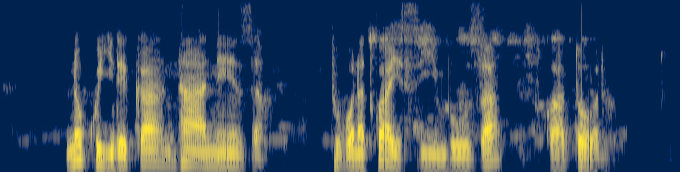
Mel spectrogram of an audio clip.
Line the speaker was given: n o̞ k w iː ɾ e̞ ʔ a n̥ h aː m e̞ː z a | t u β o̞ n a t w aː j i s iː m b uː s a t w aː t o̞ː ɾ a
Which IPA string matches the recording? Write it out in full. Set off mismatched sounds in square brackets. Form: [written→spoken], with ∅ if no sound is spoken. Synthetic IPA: n o̞ k w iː ɾ e̞ [ʔ→k] a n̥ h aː [m→n] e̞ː z a | t u β o̞ n a t w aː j i s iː m b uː [s→z] a t w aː t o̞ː ɾ a

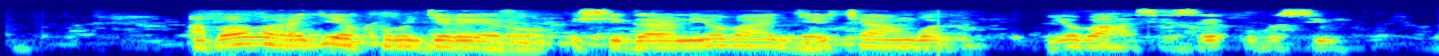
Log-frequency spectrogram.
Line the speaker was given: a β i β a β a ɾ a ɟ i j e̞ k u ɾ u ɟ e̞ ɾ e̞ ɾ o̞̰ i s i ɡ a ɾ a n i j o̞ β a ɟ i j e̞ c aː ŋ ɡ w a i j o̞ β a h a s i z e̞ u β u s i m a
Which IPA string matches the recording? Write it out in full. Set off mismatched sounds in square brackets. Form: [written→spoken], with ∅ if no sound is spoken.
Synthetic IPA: a β [i→a] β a β a ɾ a ɟ i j e̞ k u ɾ u ɟ e̞ ɾ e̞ ɾ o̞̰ i s i ɡ a ɾ a n i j o̞ β a ɟ i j e̞ c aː ŋ ɡ w a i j o̞ β a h a s i z e̞ u β u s i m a

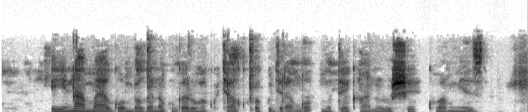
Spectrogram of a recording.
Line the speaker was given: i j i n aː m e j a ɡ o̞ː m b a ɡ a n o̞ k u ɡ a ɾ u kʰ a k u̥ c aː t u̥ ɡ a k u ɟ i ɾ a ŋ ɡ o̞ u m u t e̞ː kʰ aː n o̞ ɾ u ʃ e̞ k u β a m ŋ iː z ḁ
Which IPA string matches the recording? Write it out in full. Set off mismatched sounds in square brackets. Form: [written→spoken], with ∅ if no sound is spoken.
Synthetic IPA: i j i n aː m [e→a] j a ɡ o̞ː m b a ɡ a n o̞ k u ɡ a ɾ u [kʰ→k] a k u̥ c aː [t→k] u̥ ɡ a k u ɟ i ɾ a ŋ ɡ o̞ u m u t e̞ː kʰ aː n o̞ ɾ u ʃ e̞ k u β a m ŋ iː z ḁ

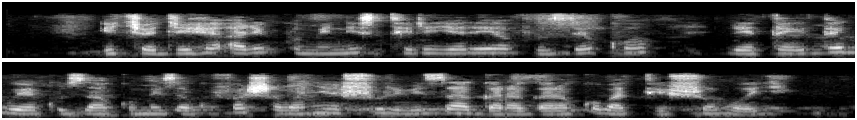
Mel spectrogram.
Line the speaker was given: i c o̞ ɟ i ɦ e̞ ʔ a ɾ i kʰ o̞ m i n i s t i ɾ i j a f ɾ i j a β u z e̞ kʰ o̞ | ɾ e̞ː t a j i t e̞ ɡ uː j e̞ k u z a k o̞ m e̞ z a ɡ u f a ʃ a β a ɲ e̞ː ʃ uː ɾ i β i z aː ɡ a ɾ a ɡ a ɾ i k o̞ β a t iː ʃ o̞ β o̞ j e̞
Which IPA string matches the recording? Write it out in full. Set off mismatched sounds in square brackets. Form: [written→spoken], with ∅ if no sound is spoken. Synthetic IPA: i c o̞ ɟ i ɦ e̞ ʔ a ɾ i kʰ o̞ m i n i s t i ɾ i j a [f→∅] ɾ i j a [β→v] u z e̞ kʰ o̞ | ɾ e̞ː t a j i t e̞ ɡ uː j e̞ k u z a k o̞ m e̞ z a ɡ u f a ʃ a β a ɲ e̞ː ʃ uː ɾ i β i z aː ɡ a ɾ a ɡ a ɾ [i→a] k o̞ β a t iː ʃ o̞ β o̞ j e̞

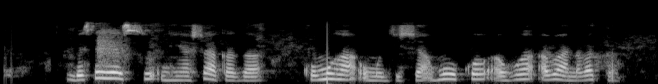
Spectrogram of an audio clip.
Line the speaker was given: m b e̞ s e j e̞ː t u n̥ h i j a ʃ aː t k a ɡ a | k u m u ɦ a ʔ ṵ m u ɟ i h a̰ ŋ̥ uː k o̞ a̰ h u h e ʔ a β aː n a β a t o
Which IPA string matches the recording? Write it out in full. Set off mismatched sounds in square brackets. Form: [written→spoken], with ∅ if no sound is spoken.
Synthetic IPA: m b e̞ s e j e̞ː [t→s] u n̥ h i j a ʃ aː [t→∅] k a ɡ a | k u m u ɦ a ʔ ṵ m u ɟ i [h→ʃ] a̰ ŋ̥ uː k o̞ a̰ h u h [e→a] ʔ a β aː n a β a t o

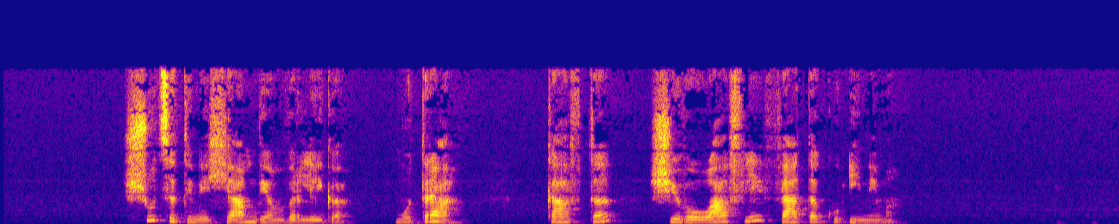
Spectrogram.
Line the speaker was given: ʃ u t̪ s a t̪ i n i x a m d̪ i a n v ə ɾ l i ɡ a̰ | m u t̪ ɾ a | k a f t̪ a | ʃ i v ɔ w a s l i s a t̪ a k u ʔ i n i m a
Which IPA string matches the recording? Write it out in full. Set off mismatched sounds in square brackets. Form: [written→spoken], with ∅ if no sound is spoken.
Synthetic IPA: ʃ u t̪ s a t̪ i n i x a m d̪ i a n v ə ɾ l i ɡ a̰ | m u t̪ ɾ a | k a f t̪ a | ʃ i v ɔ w a [s→f] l i [s→f] a t̪ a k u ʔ i n i m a

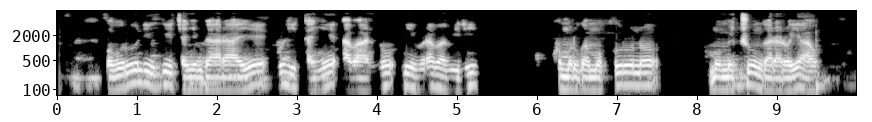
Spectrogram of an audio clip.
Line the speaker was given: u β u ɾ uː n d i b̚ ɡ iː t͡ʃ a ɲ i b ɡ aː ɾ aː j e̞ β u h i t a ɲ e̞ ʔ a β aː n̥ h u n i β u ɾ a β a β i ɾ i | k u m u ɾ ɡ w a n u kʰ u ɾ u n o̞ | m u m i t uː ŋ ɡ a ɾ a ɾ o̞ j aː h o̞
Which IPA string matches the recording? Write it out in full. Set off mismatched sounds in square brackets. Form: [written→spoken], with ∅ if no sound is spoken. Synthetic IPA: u β u ɾ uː n d i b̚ ɡ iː t͡ʃ a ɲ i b ɡ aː ɾ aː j e̞ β u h i t a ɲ e̞ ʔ a β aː n̥ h u n i β u ɾ a β a β i ɾ i | k u m u ɾ ɡ w a [n→m] u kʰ u ɾ u n o̞ | m u m i [t→t͡ʃ] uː ŋ ɡ a ɾ a ɾ o̞ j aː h o̞

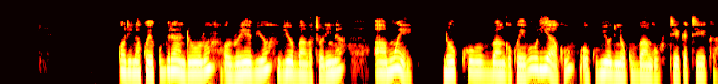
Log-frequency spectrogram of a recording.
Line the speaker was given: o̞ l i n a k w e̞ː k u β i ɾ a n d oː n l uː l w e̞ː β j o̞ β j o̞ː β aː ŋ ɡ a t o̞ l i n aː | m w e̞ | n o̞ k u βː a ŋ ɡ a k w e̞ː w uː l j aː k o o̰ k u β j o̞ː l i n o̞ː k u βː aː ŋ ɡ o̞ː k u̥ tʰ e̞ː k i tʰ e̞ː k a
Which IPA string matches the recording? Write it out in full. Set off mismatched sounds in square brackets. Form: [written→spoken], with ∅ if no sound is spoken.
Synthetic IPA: o̞ l i n a k w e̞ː k u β i ɾ a n d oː [n→∅] l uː l w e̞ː β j o̞ β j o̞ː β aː ŋ ɡ a t o̞ l i n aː | m w e̞ | n o̞ k u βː a ŋ ɡ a k w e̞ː [w→β] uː l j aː k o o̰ k u β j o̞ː l i n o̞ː k u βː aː ŋ ɡ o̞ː k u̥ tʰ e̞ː k [i→a] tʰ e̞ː k a

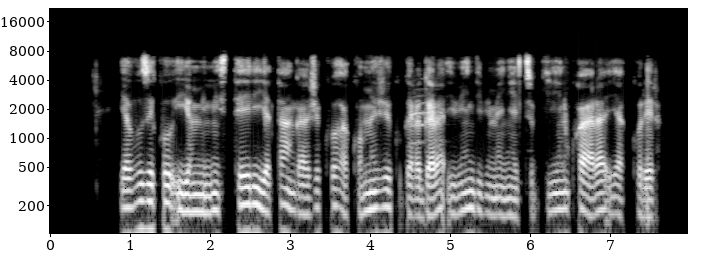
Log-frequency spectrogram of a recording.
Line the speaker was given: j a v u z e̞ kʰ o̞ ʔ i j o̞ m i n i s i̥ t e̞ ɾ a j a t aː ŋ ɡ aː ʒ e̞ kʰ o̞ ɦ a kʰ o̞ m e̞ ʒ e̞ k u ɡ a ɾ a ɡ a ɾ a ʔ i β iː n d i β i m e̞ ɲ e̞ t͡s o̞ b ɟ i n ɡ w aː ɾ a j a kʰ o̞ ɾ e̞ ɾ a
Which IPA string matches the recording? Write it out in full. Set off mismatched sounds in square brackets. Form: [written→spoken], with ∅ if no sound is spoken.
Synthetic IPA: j a v u z e̞ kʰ o̞ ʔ i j o̞ m i n i s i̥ t e̞ ɾ [a→i] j a t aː ŋ ɡ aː ʒ e̞ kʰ o̞ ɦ a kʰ o̞ m e̞ ʒ e̞ k u ɡ a ɾ a ɡ a ɾ a ʔ i β iː n d i β i m e̞ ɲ e̞ t͡s o̞ b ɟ i n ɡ w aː ɾ a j a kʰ o̞ ɾ e̞ ɾ a

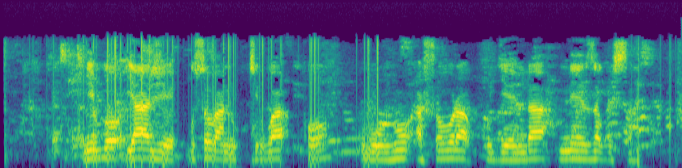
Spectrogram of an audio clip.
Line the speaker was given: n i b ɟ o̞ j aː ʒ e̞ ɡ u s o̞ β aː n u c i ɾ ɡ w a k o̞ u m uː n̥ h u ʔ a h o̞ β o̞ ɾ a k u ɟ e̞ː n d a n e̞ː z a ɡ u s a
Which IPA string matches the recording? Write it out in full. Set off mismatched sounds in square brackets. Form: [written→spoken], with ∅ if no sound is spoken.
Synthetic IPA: n i b [ɟ→ɡ] o̞ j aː ʒ e̞ ɡ u s o̞ β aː n u c i ɾ ɡ w a k o̞ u m uː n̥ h u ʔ a [h→ʃ] o̞ β o̞ ɾ a k u ɟ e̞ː n d a n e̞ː z a ɡ u s a

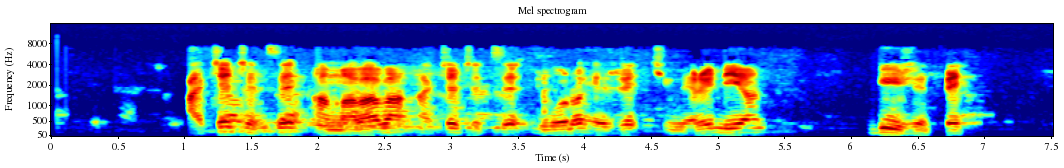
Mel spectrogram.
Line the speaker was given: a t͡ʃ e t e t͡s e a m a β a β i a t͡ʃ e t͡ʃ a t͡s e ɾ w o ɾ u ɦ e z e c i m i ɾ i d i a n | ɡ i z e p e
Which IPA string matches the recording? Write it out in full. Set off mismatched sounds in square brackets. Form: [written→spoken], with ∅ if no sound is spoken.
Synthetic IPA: a t͡ʃ e [t→t͡ʃ] e t͡s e a m a β a β [i→a] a t͡ʃ e t͡ʃ [a→e] t͡s e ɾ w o ɾ [u→o] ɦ e [z→ʒ] e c i m [i→e] ɾ i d i a n | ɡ i [z→ʒ] e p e

